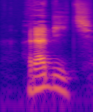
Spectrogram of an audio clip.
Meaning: to do, to make
- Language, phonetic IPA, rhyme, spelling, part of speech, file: Belarusian, [raˈbʲit͡sʲ], -it͡sʲ, рабіць, verb, Be-рабіць.ogg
